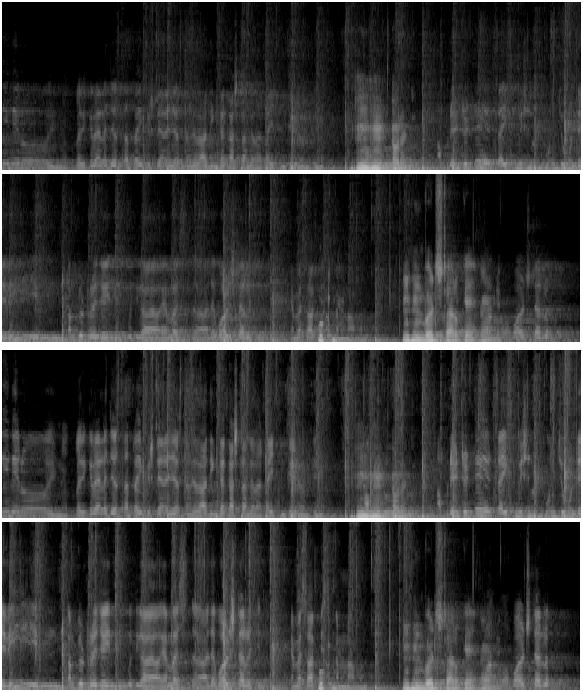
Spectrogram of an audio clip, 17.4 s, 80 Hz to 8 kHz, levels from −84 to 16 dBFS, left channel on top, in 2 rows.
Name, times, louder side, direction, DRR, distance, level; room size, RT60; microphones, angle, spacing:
voice 1, 0.0-4.9 5.4-6.2 6.5-12.7 13.0-13.4 13.7-14.2 15.9-16.9, right 3 dB, 70° right, 9 dB, 1.0 m, -35 dB
sound 1, 1.6-14.9 15.2-15.3 15.8-15.9 16.2-16.3, right 2 dB, 40° right, 0.9 m, -38 dB
voice 2, 5.2-6.2 13.4-13.7 14.7-16.2, left 1 dB, 15° left, 12 dB, 0.4 m, -21 dB
23.5 x 14.5 x 9.8 m, 2.8 s
head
